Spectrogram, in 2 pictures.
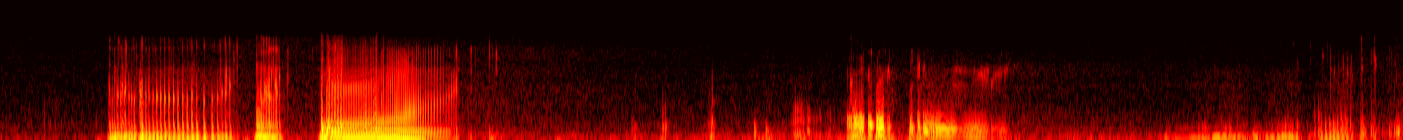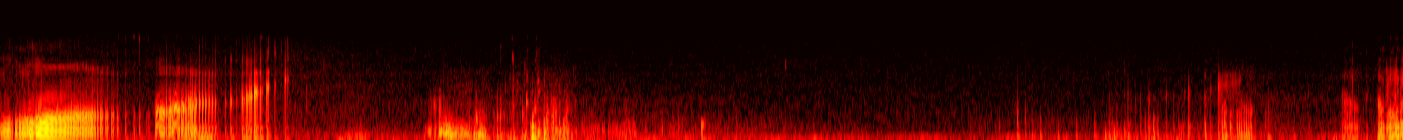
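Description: Loud gurgling, rumbling and squeaking bursts from the gut, irregular and separated by silences; ordinary stomach growling.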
